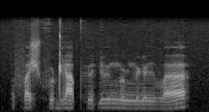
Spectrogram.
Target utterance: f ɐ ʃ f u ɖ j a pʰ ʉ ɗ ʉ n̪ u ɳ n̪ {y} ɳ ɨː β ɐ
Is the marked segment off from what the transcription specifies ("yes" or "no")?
yes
